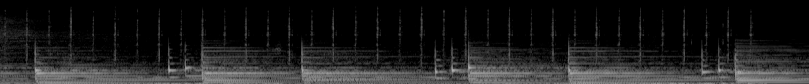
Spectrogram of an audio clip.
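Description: Fast clock-style ticking of a countdown timer over background music with sustained chords that change about every second and a half; the ticking stops shortly before the end as the countdown runs out.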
